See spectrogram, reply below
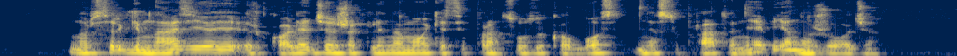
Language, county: Lithuanian, Panevėžys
